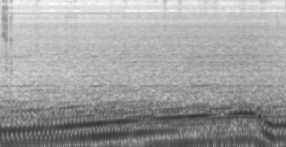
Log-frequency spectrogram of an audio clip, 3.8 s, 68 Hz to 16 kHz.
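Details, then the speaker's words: 2002 Chevrolet Silverado V8 driving, misfires traced to dirty injectors: deep V8 note rises smoothly under throttle and eases off without popping or stumbling; normal acceleration. "Uh, I just take it took it down the street and it it automatically feels like way better, bro."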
